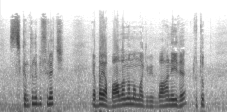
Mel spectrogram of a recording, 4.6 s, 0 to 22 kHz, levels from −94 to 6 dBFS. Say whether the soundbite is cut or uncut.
uncut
